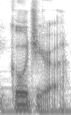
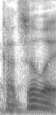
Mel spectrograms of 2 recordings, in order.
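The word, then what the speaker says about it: ゴジラ: He notes how it's actually Gojira and that Godzilla is a misprononunciation butchered by the media much like his own name.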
